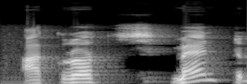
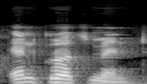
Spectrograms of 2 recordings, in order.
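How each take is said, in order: First: আক্রোচমেন্ট with "ak" at the start, no n; a- pronunciation. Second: এনক্রোচমেন্ট with "en" at the start; en- pronunciation. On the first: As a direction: begin আক্রোচমেন্ট on an open "a". (আক্রোচমেন্ট, প্রথমে "আ", ন ছাড়া) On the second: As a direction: begin এনক্রোচমেন্ট with the n sounded. (এনক্রোচমেন্ট, প্রথমে "এন" উচ্চারণ) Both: Shown as a demonstration. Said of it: "এটাকে উচ্চারণ করতে পারি".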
